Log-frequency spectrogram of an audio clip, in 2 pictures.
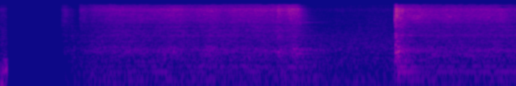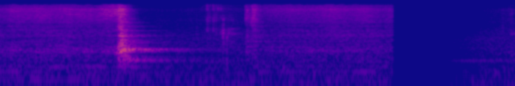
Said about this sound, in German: Und hinter manchen Türen hört er ein komisches Kratzen.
